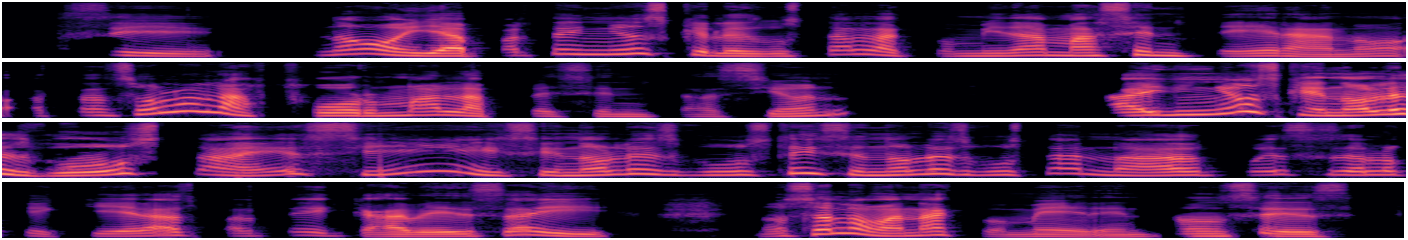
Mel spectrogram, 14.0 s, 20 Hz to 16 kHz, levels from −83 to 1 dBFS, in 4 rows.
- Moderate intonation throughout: No, wide, 7.0 semitones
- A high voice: Yes, high, 195 Hz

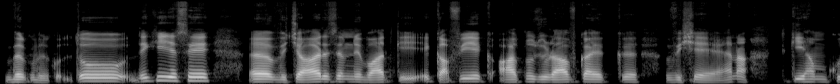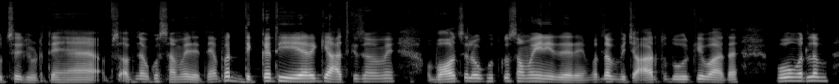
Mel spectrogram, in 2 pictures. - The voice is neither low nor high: No, low, 125 Hz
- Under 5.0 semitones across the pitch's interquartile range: Yes, average, 4.2 semitones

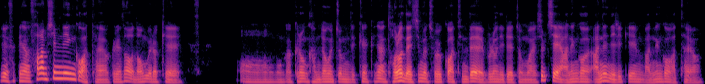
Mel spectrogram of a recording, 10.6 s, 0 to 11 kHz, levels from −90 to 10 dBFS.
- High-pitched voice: No, low, 100 Hz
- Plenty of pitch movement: No, average, 3.6 semitones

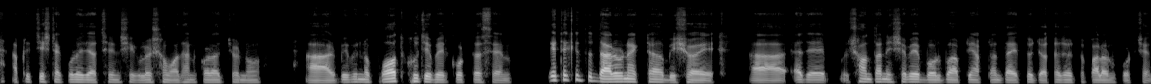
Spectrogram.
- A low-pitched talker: Yes, low, 110 Hz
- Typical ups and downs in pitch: Yes, average, 3.2 semitones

